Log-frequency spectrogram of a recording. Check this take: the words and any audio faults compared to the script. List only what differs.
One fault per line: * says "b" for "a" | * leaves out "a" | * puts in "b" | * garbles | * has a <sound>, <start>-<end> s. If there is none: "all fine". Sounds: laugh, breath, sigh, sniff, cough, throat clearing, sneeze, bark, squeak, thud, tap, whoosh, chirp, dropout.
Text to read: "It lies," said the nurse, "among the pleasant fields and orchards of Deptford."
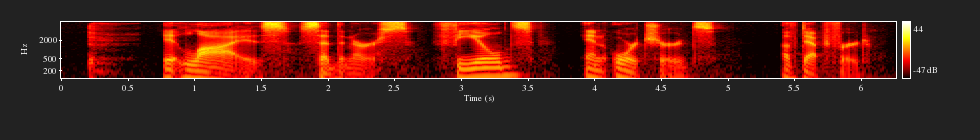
* has a throat clearing, 0.2-0.6 s
* leaves out "among the pleasant"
